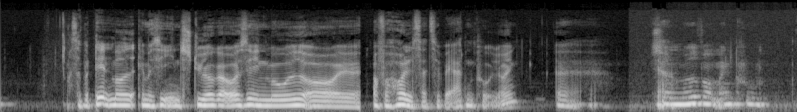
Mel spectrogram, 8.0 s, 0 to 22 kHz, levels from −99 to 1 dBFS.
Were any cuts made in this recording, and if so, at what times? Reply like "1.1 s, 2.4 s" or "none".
1.3 s, 3.6 s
